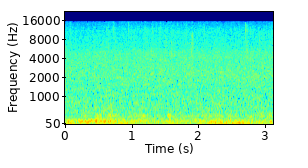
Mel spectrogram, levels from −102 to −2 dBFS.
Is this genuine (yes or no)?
yes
